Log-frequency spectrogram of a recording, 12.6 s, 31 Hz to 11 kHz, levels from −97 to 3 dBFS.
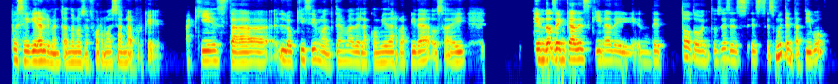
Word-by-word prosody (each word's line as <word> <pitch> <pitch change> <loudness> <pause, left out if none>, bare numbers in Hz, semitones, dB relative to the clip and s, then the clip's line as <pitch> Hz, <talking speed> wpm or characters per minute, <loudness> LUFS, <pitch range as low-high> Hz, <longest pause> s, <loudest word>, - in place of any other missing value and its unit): pues, 175 -1 -1
seguir 155 0 +5
alimentándonos 145 -1 +2
de 135 - -5
forma 145 +1 -5
sana, 145 -1 0
porque - - -10 0.3
aquí 160 0 +1
está 150 -2 +2
loquísimo 165 +1 -1
el 125 -2 -6
tema 155 -1 -5
de 145 -1 -1
la 140 -1 -5
comida 150 +1 -2
rápida. 155 +2 -1
O - - -4
sea, - - -4
hay 150 +1 -1 1.0
tiendas 180 +1 +6
en 180 -2 +6
cada 180 -1 +8
esquina 165 -3 -1
de 150 -4 -5
de 155 +1 -8 0.2
todo. 190 -6 0
Entonces, 160 +3 -8
es 155 -1 -2
es 155 0 -5
es - - -7
muy 235 +4 +3
tentativo 295 +2 -3
155 Hz, 155 wpm, -24 LUFS, 150-175 Hz, 1.0 s, cada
